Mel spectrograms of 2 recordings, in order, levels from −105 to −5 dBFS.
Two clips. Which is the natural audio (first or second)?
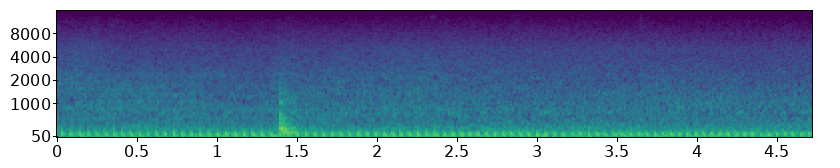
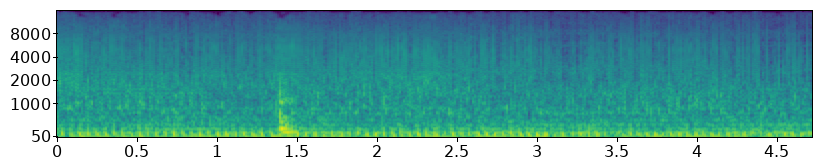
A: first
